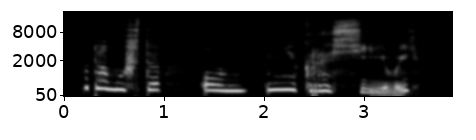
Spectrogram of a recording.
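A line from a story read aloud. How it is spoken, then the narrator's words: Languid sighing. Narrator (Russian): сообщил ей адъютант и томно вздохнул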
